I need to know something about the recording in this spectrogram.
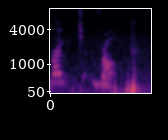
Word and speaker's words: Roche: so i've been so this is called roach rock and so it's spelled r o c h e and it's in bottom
